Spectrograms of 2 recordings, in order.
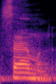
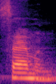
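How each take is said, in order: No difference in how they are said.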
